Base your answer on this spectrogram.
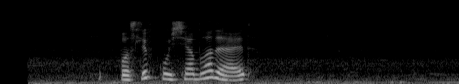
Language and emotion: Russian, positive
